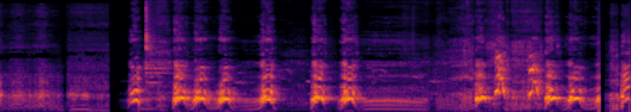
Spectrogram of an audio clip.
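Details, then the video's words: Angry barking from a Tibetan Mastiff, or Bhote Kukur: a rapid string of strong, resonant barks, a short lull with a low drone, then another quick burst of barks. "Angry dogs barking effect sound ||Tibetan Mastiff || Bhote Kukur"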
